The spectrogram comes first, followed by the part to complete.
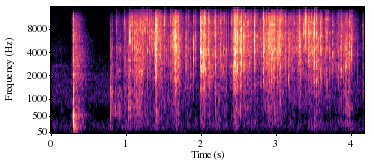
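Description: Plastic packaging crinkling and rustling continuously as fishing-lure packs are handled and drawn out of a box, after a single sharp click just before.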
